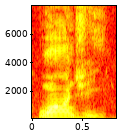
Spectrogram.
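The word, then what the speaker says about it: Ouandji: last name O-U-A-N-D-J-I. Pronounce Wanji. Wanji.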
